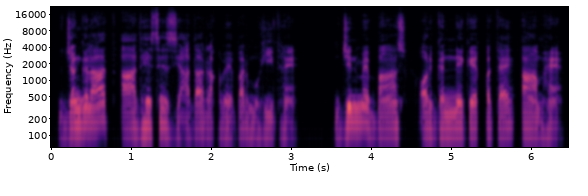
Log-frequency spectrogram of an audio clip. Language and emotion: Urdu, neutral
